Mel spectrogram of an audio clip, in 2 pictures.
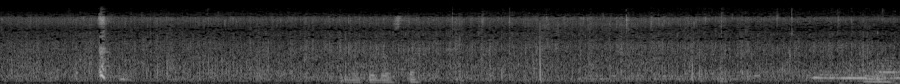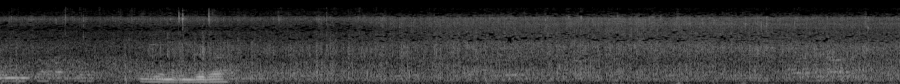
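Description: Heavy rain falling steadily, heard from under an umbrella, with a sharp click about a second in.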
